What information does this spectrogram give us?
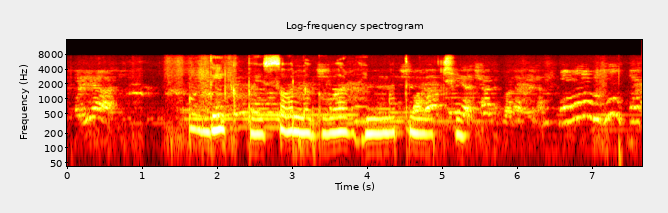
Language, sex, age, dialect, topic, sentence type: Magahi, female, 25-30, Northeastern/Surjapuri, banking, statement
